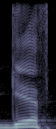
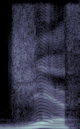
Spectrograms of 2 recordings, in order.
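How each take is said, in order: First: It begins with a hard G sound. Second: It begins with a soft J sound. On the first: The speaker calls it right. "It's a hard G" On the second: The speaker calls it wrong. "It is not GIF, J I F"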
